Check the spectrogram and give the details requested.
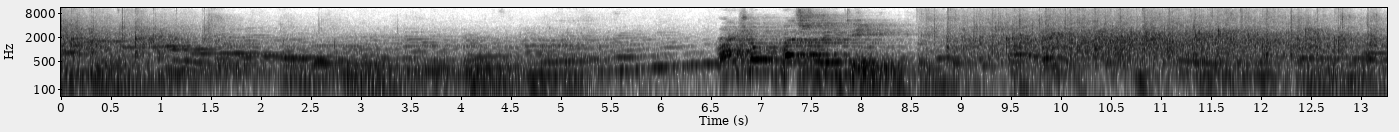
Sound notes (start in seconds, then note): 4.0 applause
